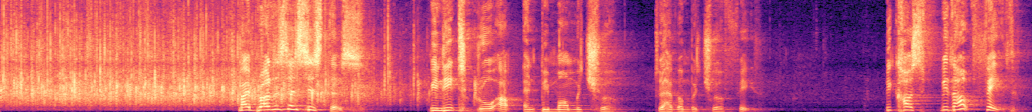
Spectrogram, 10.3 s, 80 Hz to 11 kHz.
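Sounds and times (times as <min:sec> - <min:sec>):
audience clapping: 0:00.0 - 0:05.0
speech: 0:02.4 - 0:07.6, 0:08.8 - 0:10.3.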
